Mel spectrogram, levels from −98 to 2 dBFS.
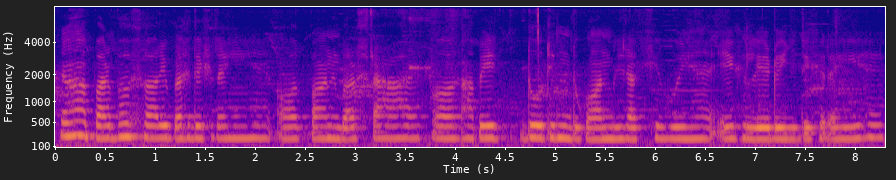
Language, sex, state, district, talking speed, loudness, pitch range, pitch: Hindi, female, Uttar Pradesh, Jalaun, 200 wpm, -39 LUFS, 205-215 Hz, 210 Hz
